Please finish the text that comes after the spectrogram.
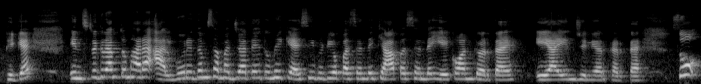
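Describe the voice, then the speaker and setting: A woman with a notably high voice talks directly to young students as their online teacher. She addresses them familiarly, like an elder sister, mixes English phrases into her speech and often adds short tags to check they follow. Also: a bit bright. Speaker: online teacher and channel host. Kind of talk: direct-to-audience vlog talk with a sponsored pitch.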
